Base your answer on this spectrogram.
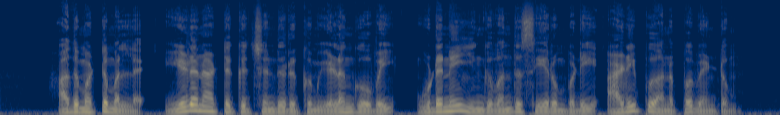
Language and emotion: Tamil, neutral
